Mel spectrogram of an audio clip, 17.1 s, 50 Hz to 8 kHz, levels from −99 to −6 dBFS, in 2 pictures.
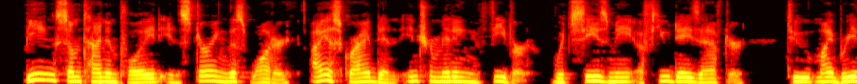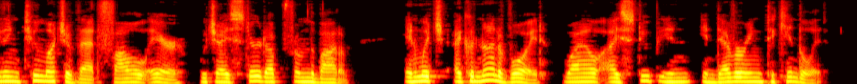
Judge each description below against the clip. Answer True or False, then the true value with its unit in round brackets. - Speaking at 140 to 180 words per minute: True (175 wpm)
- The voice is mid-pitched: True (150 Hz)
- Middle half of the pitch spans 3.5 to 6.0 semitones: False (2.8 semitones)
